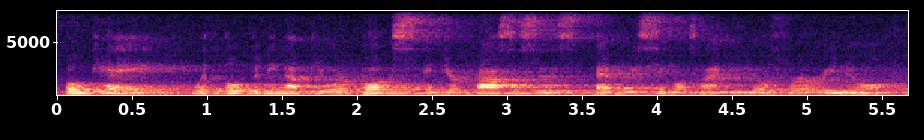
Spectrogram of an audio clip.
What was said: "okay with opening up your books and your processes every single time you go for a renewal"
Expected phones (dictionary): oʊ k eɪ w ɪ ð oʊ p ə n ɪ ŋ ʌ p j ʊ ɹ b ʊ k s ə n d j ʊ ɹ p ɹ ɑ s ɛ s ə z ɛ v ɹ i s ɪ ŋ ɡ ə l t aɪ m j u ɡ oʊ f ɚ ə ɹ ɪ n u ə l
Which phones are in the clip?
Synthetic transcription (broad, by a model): oʊ k eɪ w ɪ ð oʊ p ə n ɪ ŋ ʌ p j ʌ ɹ b ʊ k s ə n j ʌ ɹ p ɹ ɑ s ɛ s ə z ɛ v ɹ i s ɪ ŋ ɡ l t aɪ m j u ɡ oʊ f ɚ ə ɹ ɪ n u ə l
